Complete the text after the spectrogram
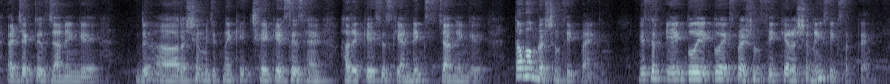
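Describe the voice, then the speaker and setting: A young man teaching a language lesson, patiently explaining, repeating example words with strong stress and often checking in with listeners. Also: mid-range voice. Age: young adult. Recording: echoey room.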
